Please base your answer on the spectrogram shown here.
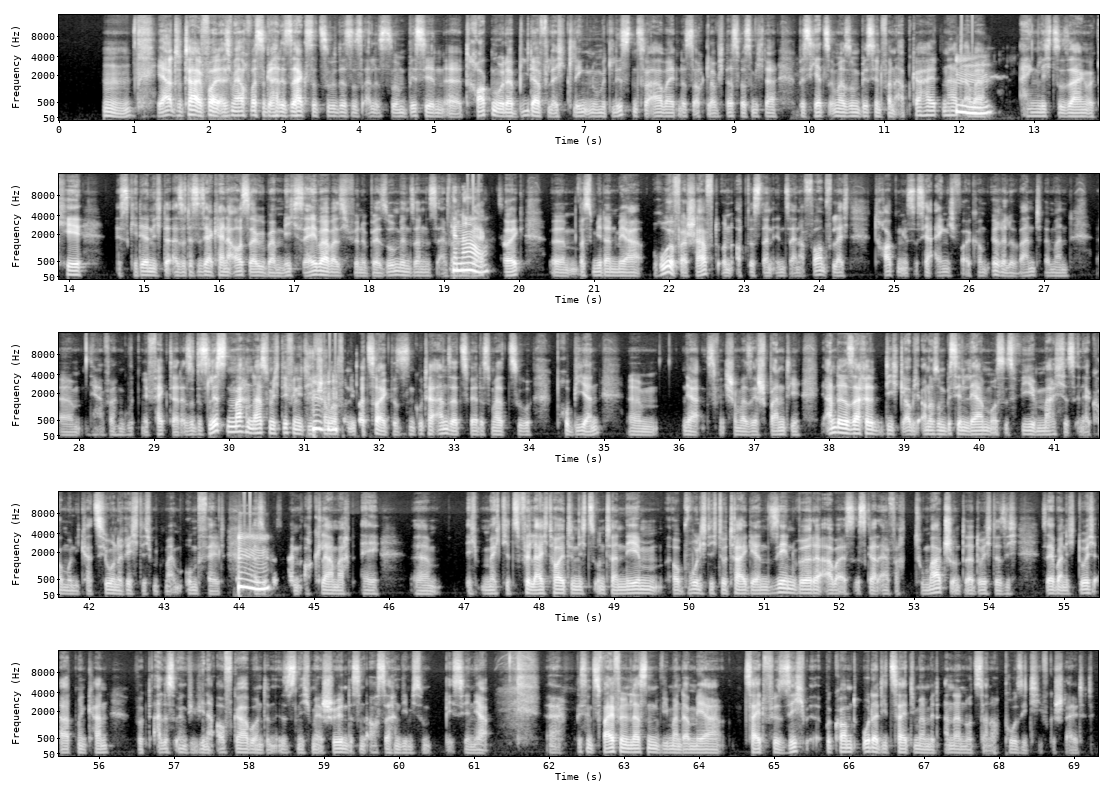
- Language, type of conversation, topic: German, advice, Warum habe ich am Wochenende nie wirklich frei, weil immer unerledigte Aufgaben übrig bleiben?
- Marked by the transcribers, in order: laughing while speaking: "grade sagst"; other background noise; distorted speech; chuckle; in English: "too much"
